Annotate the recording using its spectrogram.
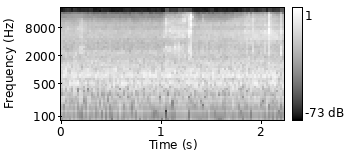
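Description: Light handling of a metal takedown fishing pole as it is lifted and held: a few faint clicks and rubs over steady background hiss.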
